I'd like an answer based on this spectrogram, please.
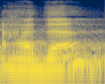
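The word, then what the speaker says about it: هٰذَا: dalam al-qur'an itu kemudian hadza itu bacanya panjang apa pendek hadza panjang panjang ya Jadinya apa H hadza ya ha-nya panjang ya seperti itu Naam kemudian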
